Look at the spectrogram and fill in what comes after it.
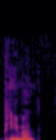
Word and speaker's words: Pima: And that's, you know, it's Peruvian Pima cotton. Did I pronounce that right? – Yeah. – Is it Pima? – Soft, right, soft shit.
